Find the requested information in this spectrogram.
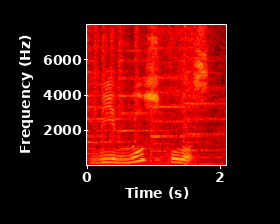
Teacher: A sílaba mais forte é o nus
